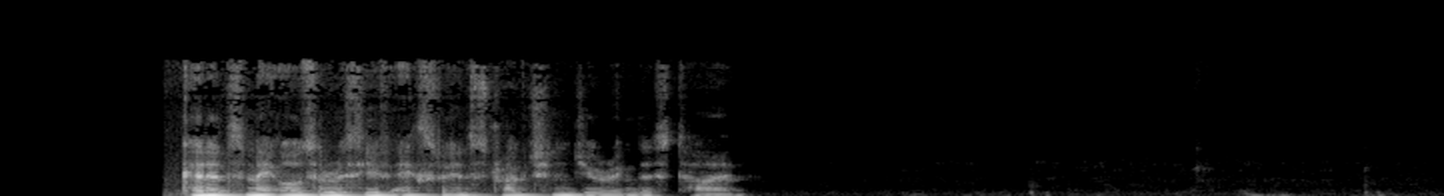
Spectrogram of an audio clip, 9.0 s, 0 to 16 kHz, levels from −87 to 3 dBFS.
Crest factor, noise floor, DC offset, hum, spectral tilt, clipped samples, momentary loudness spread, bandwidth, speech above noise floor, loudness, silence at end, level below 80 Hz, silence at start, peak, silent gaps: 22 dB; under -90 dBFS; under 0.1%; none; -7 dB/octave; under 0.1%; 21 LU; 11.5 kHz; over 70 dB; -20 LUFS; 4.4 s; -56 dBFS; 1.15 s; -2 dBFS; none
